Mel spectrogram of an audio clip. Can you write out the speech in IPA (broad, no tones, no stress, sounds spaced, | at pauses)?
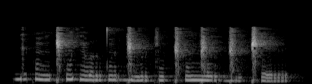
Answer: ɡ e̤ k õ ŋ ĩ ǁʰ ũ ç ĩ l o r tʷ ĩ r ɡ͡ǁ ũ r c u ǁʰ ũ ŋ͡ǁ u r ɡ͡ǁ u ǁʰ e r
